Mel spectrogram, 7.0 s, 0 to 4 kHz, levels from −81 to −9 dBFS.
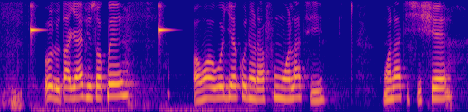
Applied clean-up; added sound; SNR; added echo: none; Marimba, xylophone; 3 dB; none.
